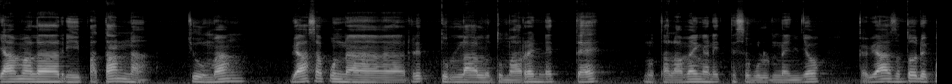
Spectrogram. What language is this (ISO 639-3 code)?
kjk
